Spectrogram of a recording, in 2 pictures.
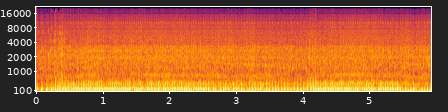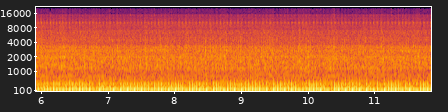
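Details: Honda CRF50 after fixing a pulsing, surging idle caused by a bent throttle cable elbow and damaged cable rubbing the throttle housing: carb spring and throttle cable replaced; now holds a steady even idle after brief blips, no hunting; normal idle.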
